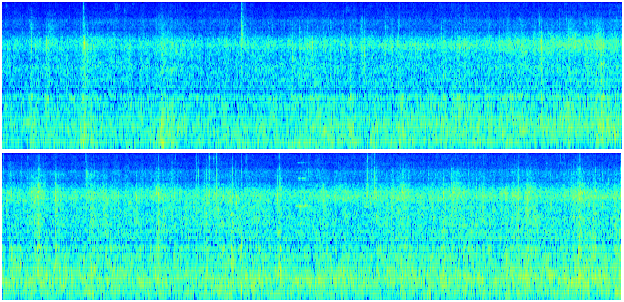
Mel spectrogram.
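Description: Ride inside a diesel-powered Botchan Ressha replica train car running on tram tracks: a steady rumble of the wheels on the rails with a low, even hum under it and a few light clicks, growing slightly louder as it goes.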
